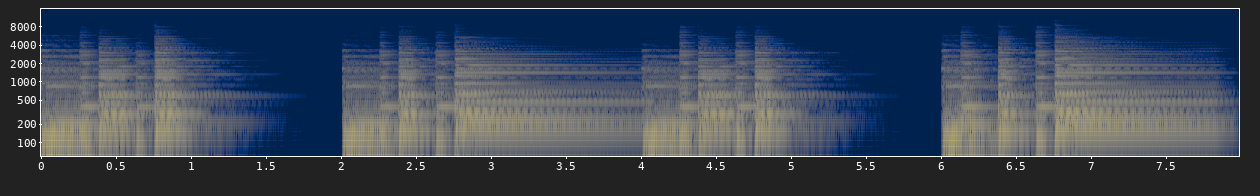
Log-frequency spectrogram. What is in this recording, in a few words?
120 NuJazz Piano Cmaj, Grand Piano; Digidesign; Pro Tools Essential Loops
